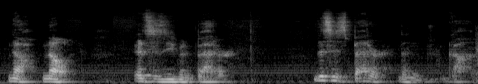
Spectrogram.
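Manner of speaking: ordinary talk, nothing marked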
